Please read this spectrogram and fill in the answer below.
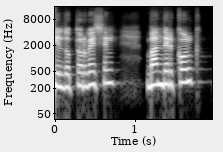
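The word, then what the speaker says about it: van der Kolk: Gabor Maté y el drctor Vessel, VanercolK, pronunciado Vessel, Vanercolk, vamos a explorar como nuestras propias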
